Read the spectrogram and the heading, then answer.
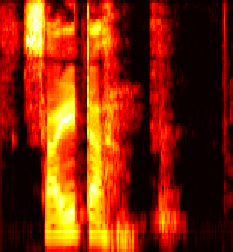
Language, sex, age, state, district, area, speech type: Assamese, male, 30-45, Assam, Tinsukia, rural, read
